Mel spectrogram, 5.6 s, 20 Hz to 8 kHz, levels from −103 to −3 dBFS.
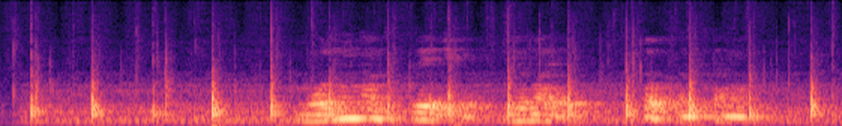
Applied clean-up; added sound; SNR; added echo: none; Walk, footsteps / Run; 6 dB; reverberation time 0.7 s.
